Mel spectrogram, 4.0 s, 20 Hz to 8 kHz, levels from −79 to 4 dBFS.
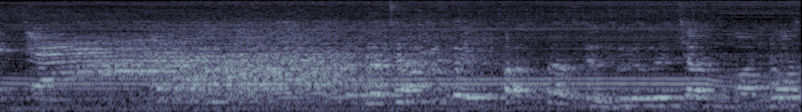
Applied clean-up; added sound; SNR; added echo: none; Camera; 10 dB; reverberation time 0.6 s.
